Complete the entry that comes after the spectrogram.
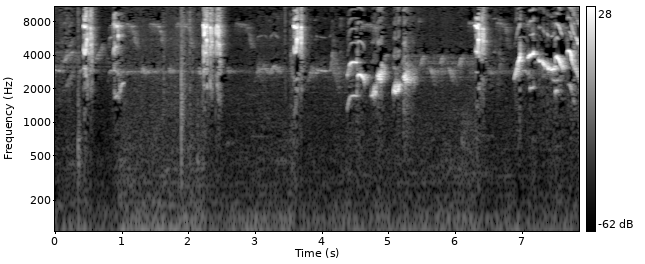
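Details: Oriental magpie-robin, called kacer in Indonesia, giving a fighting-style lure song: widely spaced sharp chips and clicks, then loud looping whistled phrases and twittering toward the end, over low background hum.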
